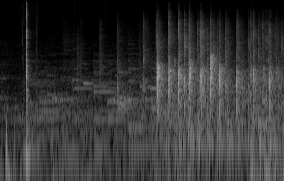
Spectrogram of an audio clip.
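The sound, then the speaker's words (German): After a few quiet seconds with one sharp knock and a low hum, an audience breaks into applause at the end of a reading of a text: steady, fairly loud clapping from many hands that keeps going to the end. “Sie schneiden dann den Applaus direkt ans Ende vom Text.”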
